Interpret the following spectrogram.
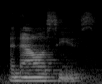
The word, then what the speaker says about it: analyses: And the pronunciation? Analyses. Analysis? Analyses. Yes. Just this. It's almost like a Z sound.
